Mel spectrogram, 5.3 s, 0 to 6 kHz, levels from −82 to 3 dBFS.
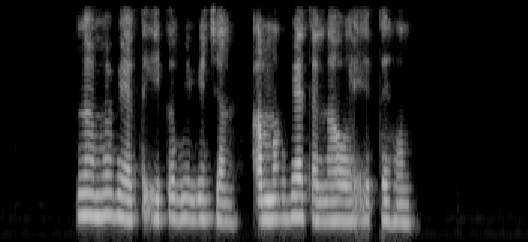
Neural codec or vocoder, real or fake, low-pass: codec, 32 kHz, 1.9 kbps, SNAC; fake; 5.4 kHz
